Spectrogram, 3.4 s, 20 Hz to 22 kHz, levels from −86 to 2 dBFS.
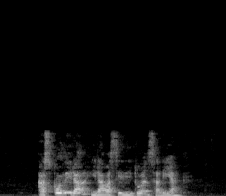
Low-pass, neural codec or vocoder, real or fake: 7.2 kHz; none; real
